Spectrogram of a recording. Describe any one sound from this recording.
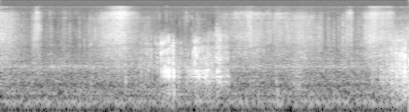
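Soapy sponges squelch and squish as they are squeezed together.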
